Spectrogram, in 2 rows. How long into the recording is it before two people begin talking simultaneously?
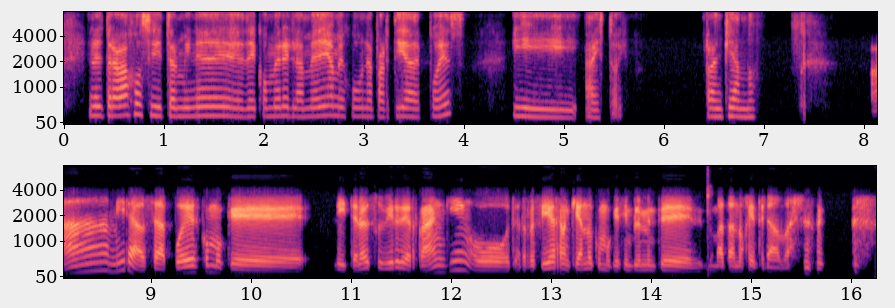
none

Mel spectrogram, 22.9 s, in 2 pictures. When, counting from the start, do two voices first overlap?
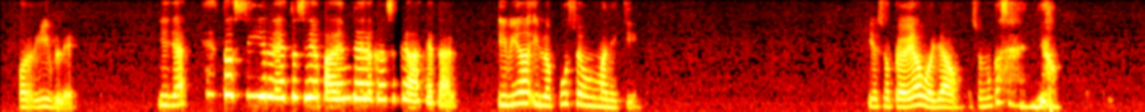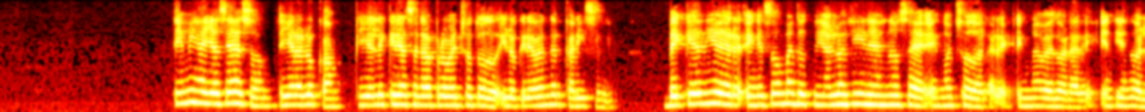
none

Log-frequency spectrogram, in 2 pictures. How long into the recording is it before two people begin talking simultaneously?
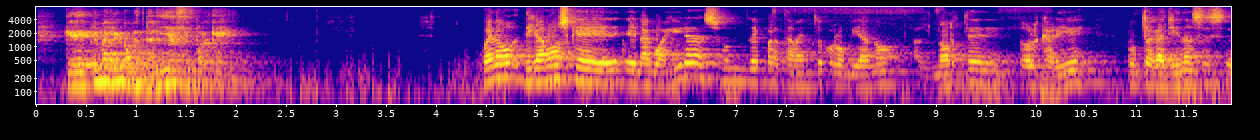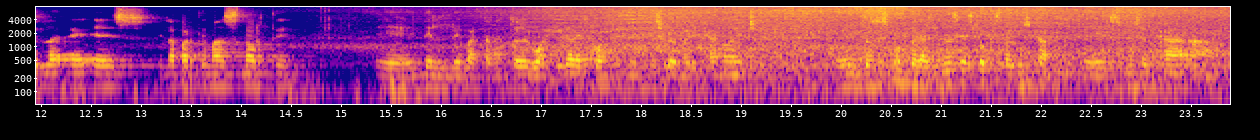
none

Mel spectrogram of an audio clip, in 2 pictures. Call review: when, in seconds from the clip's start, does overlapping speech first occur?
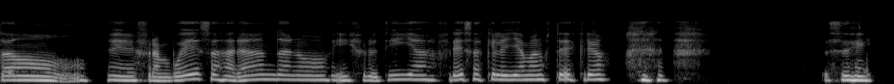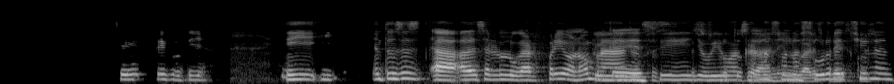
14.9 s

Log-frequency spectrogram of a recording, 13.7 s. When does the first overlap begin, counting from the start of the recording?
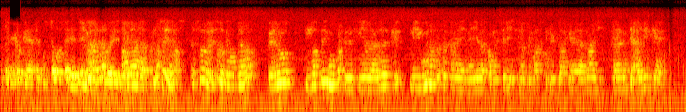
1.6 s

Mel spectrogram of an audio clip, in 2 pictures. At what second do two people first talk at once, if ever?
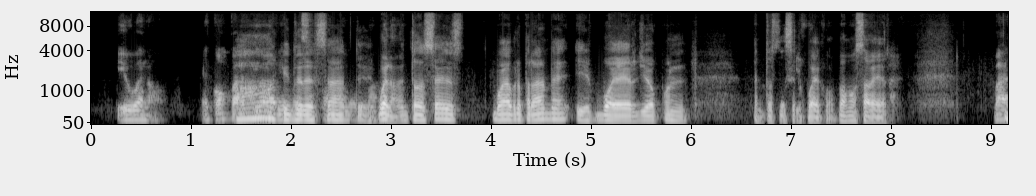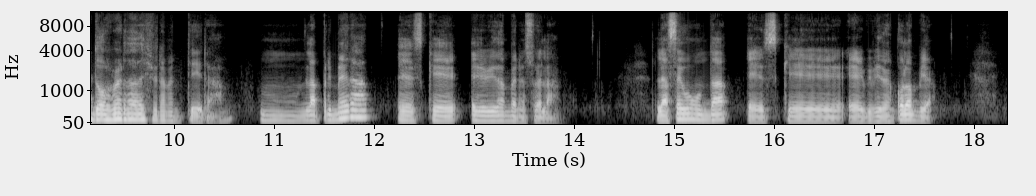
1.4 s

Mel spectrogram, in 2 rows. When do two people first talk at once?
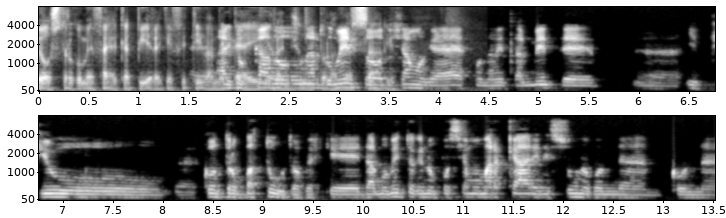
1.5 s

